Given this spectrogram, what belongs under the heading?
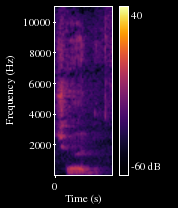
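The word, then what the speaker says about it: Chöd: This chapter is a practice called Chud, even though it's spelled C-H-O at the umlaut, it's pronounced Chud.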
